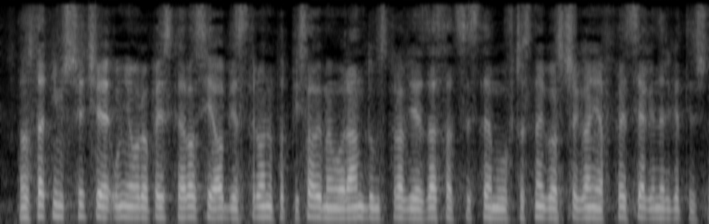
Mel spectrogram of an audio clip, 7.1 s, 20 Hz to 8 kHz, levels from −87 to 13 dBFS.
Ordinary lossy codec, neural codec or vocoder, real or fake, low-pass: AAC, 32 kbps; codec, 24 kHz, 1.2 kbps, DualCodec; fake; 7.2 kHz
